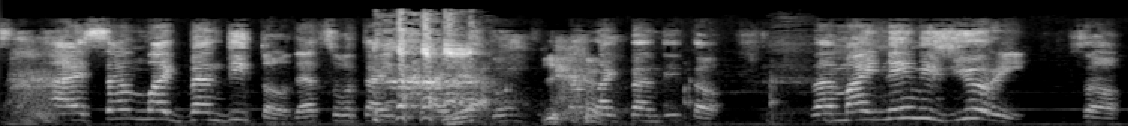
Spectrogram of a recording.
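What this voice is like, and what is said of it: Put-on Russian accent. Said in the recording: “I will talk like this for the rest of the thing. I just do Russian accent ... you sound good”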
